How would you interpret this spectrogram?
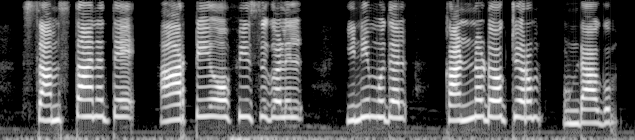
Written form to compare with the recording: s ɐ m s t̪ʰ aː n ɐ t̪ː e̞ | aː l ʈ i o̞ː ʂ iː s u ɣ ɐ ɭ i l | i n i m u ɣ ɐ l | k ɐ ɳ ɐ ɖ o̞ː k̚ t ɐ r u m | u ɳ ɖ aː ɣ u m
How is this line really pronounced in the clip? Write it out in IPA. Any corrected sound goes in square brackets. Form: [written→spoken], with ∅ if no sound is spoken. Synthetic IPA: s ɐ m s t̪ʰ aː n ɐ t̪ː e̞ | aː [l→r] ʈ i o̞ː [ʂ→f] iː s u ɣ ɐ ɭ i l | i n i m u [ɣ→ð] ɐ l | k ɐ [ɳ→ɳː] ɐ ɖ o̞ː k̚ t ɐ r u m | u ɳ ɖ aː ɣ u m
